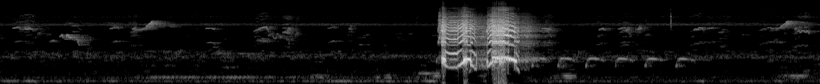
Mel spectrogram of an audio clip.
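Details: Male green junglefowl crow: two loud, rasping, squealing bursts in quick succession. A short series of soft repeated notes follows, with faint chirps of other birds and a high whine in the background.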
